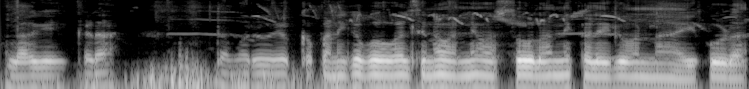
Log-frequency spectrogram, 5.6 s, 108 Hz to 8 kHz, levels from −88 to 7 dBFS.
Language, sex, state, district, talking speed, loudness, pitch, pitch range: Telugu, male, Andhra Pradesh, Sri Satya Sai, 115 wpm, -17 LUFS, 105 Hz, 100-110 Hz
